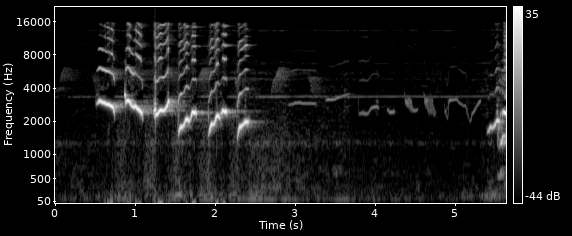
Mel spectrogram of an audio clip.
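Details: Oriental magpie-robin song meant to provoke a silent bird into singing: a burst of loud, clear whistled notes sweeping downward, about ten phrases in two seconds, then faint softer notes and a new phrase at the end.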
